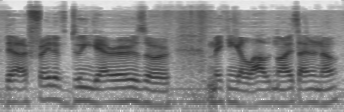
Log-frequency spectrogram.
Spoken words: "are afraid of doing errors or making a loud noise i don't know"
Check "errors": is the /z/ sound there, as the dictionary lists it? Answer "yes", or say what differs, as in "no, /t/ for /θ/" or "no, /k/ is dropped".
yes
